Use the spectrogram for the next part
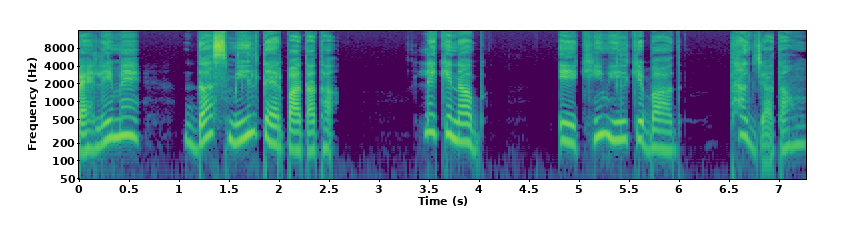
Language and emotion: Urdu, sad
